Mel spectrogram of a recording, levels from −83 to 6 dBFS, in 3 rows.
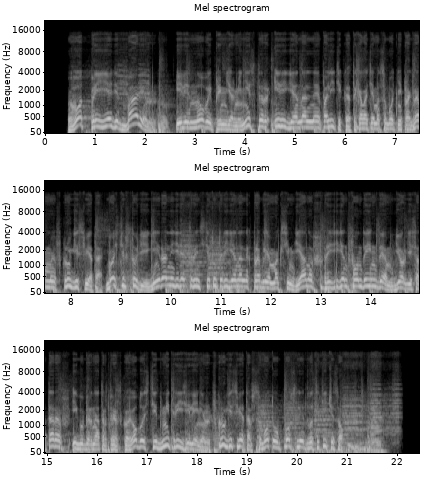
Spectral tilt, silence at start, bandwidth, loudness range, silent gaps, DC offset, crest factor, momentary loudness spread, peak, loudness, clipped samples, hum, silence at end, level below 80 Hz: -7.5 dB/octave; 0.45 s; 15.5 kHz; 1 LU; none; under 0.1%; 12 dB; 3 LU; -8 dBFS; -21 LUFS; under 0.1%; none; 0.35 s; -36 dBFS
